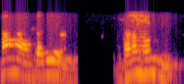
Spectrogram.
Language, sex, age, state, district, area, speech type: Sanskrit, male, 18-30, West Bengal, Cooch Behar, rural, conversation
